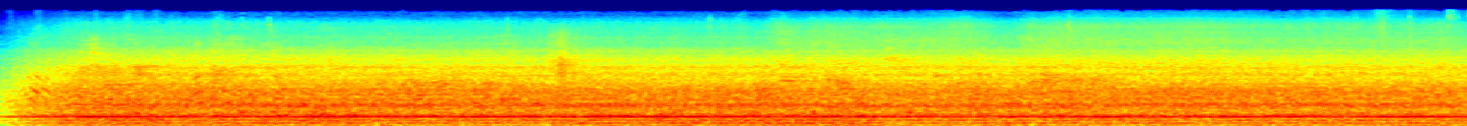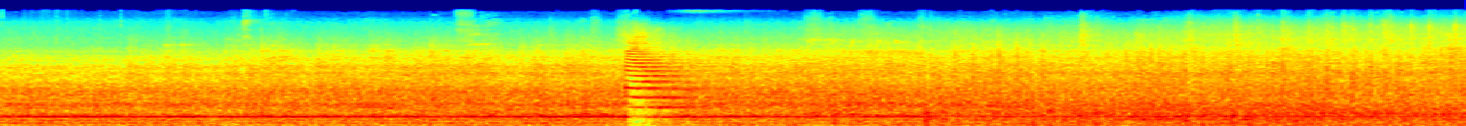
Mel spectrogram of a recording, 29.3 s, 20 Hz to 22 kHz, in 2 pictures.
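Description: A container freight train hauled by two EF65 PF electric locomotives approaching and passing, with the rumble and clatter of wheels over rail joints and a steady hum. A brief train horn sounds about two-thirds of the way through.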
